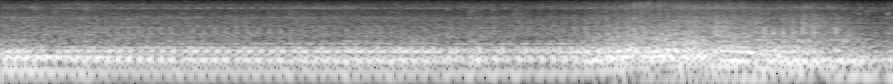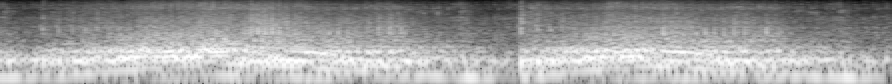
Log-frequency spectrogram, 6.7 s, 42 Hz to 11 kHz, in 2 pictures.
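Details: JS lightweight Norton twin after 40,000 miles with about 1% leak-down: pulls smoothly through several revs and settles back with an even firing beat and no knock or rattle; sounds healthy.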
